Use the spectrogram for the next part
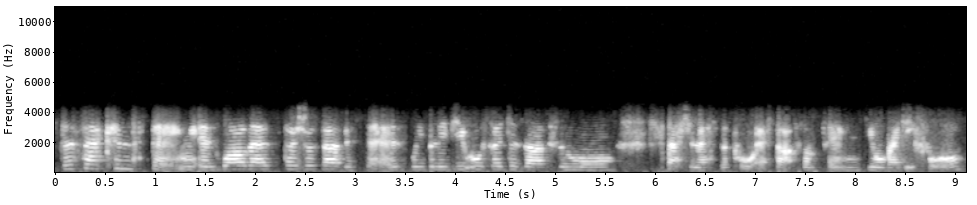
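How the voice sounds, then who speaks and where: A woman support worker on a phone call, explaining things gently and carefully, heard over a phone line. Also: mid-range voice, steady tone, moderate pace, creaky.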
